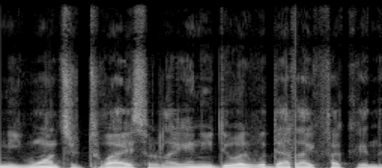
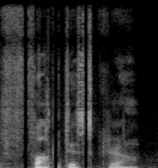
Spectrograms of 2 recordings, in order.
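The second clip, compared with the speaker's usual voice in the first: quiet inner thought; 3 semitones lower, 10 dB quieter, slower than usual. Retold or imitated. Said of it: "I was like".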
